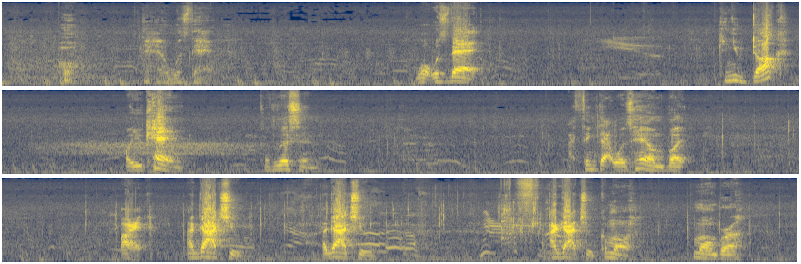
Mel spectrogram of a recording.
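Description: A young man talks excitedly into a headset microphone, close by, in short bursts.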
